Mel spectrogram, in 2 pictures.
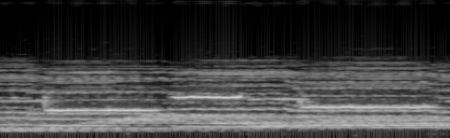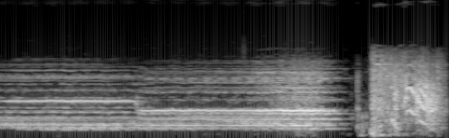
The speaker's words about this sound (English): It was a vase. I knocked it off the mantel.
